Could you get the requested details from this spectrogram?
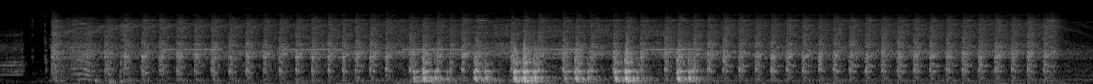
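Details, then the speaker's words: Salvage Subaru BRZ that had run once before: starter cranks at a steady four beats a second for about ten seconds but the engine never catches; check engine light on, fuel present, owner suspects something left unplugged. "What did we do? Why? Why are we not starting now? What did I forget to What did I unplug? Or what did I forget to plug in?"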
